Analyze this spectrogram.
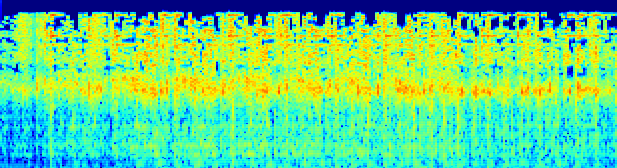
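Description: A sewing machine runs at a tailoring course in Kabul, giving a steady, continuous mechanical whir with a fine rattling texture, moderately loud and unbroken, with no talk.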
